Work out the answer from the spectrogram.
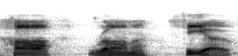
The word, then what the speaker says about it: Arimathea: But Arimathea, the word Arimathea should have been pronounced Ha-Rama-Theo.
